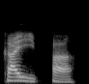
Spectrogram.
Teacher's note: ألم ترى كيف কাই বলে টান দিচ্ছেন, কাই টান হবে না, ফা টান হবে না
